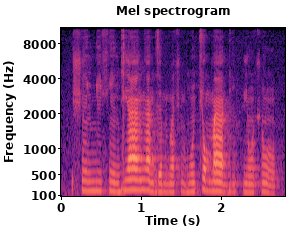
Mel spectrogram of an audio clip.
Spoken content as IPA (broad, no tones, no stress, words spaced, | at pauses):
ʃĩɲiçĩɡ jæ̃ɡæ̃ɡe mbæ̃ʃmbũco mæ̃ ɠifjũʃũ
